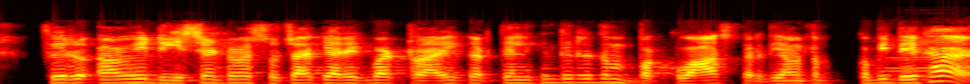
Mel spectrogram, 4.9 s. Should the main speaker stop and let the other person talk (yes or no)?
yes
